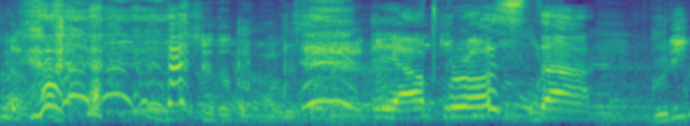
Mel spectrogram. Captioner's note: laughter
